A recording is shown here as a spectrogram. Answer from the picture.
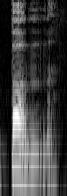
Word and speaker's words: pomme: because in that case normally it should be a bit lower, pomme, and then here more open, so pomme, okay.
